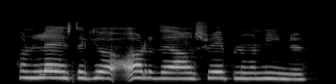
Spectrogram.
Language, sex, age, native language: Icelandic, female, 11, Icelandic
